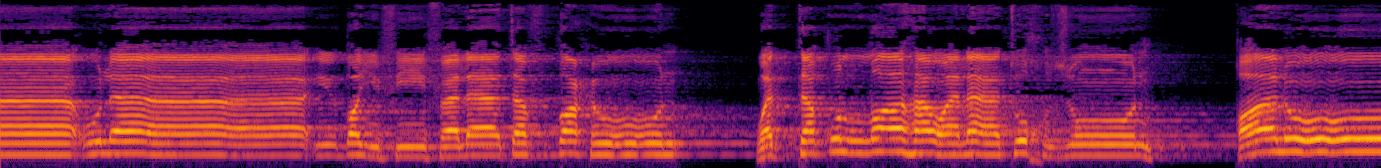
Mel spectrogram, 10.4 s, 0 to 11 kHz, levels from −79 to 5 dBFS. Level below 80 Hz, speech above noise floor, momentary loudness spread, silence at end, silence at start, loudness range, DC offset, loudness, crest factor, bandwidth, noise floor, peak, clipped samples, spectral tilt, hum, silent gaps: -64 dBFS; 24 dB; 9 LU; 0 s; 0 s; 2 LU; under 0.1%; -15 LUFS; 14 dB; 11 kHz; -38 dBFS; 0 dBFS; under 0.1%; -4.5 dB/octave; none; none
